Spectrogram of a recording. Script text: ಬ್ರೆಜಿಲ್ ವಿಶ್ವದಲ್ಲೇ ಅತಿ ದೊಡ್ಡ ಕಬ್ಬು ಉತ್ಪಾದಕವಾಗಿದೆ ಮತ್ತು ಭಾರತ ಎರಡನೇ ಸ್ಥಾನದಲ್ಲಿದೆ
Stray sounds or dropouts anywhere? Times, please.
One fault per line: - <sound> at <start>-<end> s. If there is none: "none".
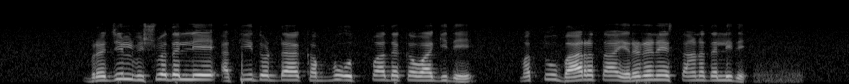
none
